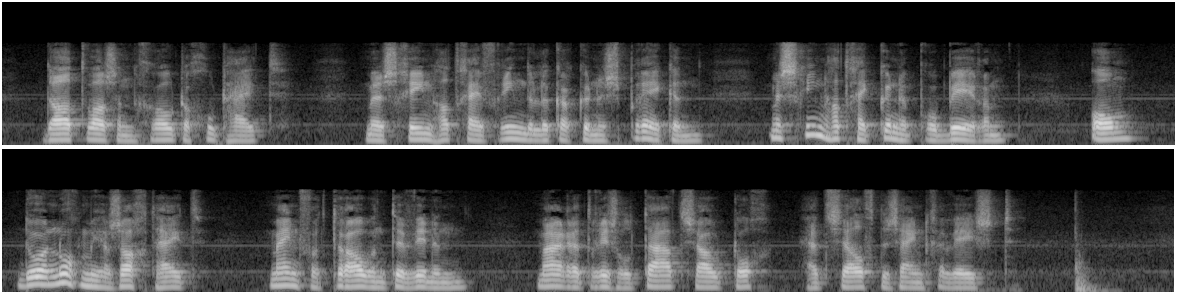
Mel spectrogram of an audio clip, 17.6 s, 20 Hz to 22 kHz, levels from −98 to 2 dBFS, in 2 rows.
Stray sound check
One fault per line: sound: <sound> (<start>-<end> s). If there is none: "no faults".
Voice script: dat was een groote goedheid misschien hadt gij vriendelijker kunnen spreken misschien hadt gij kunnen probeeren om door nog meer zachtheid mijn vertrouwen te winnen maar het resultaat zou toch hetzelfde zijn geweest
sound: thud (16.8-17.2 s)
